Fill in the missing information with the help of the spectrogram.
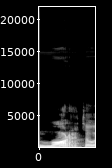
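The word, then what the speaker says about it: morto: Usually in Italian, it's on the penultimate syllable, and mɔrto is no exception, right? So mɔrto is the most common stress. The second to last syllable is stressed.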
